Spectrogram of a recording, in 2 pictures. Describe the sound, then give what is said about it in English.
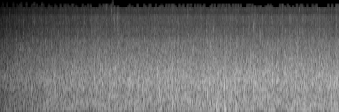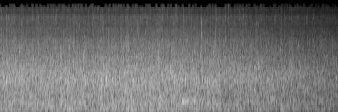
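Rushing water pours steadily through stables for several seconds, a dense, broad hiss and churn that swells in, holds loud, then eases slightly at the end, with no voices. “The water runs through the stables.”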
